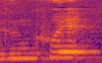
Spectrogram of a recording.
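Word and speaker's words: Ogunquit: quit or Aon quit I know some people from Maine and New England I think pronounce it a git or maybe just down here they pronounce it that way but I call it a gun quit um but anyways and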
